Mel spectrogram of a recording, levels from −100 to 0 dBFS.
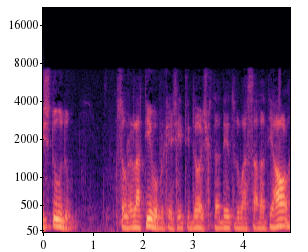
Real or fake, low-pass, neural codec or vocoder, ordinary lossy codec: real; 7.2 kHz; none; none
